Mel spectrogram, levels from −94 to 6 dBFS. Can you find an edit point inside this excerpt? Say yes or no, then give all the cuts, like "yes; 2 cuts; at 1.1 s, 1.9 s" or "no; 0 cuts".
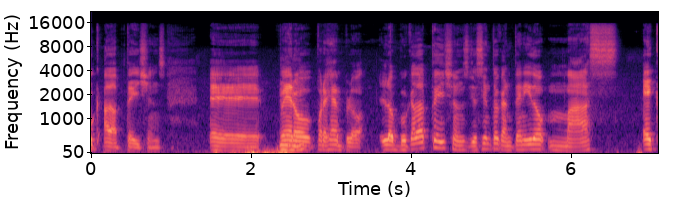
no; 0 cuts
